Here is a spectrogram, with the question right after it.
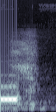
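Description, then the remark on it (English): A short, steady electronic telephone dialing tone sounds clearly for a split second as a call is placed, then cuts off into a faint, brief rustle that quickly fades to quiet. “Let's see if we can get Nimanya here on the phone”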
